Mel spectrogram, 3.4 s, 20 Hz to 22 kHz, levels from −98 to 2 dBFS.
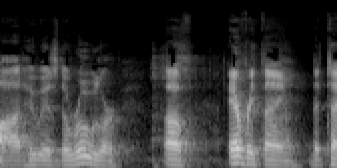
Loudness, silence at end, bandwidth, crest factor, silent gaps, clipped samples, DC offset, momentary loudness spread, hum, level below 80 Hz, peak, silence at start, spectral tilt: -28 LUFS; 0 s; 8 kHz; 20 dB; none; under 0.1%; under 0.1%; 15 LU; none; -74 dBFS; -8 dBFS; 0 s; -6 dB/octave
